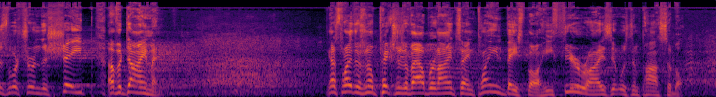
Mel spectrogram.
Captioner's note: audience laughs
